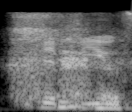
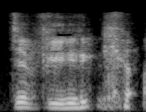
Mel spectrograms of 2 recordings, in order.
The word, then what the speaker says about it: Dubuque: how do you say that town again? Dubuque? – Dubuque. Sounds right. – Dubuque, Iowa, which he found was even...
